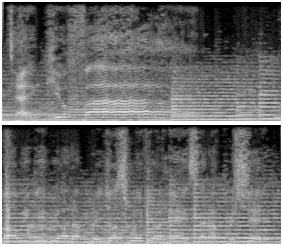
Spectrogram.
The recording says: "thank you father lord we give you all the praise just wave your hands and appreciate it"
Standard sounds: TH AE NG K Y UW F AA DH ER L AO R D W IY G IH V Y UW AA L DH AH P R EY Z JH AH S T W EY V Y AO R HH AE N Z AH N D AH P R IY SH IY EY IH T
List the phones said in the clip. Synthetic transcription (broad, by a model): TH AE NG K Y UW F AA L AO W IY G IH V Y UW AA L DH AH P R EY JH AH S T W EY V Y AO R HH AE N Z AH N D AH P R IY SH IY EY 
